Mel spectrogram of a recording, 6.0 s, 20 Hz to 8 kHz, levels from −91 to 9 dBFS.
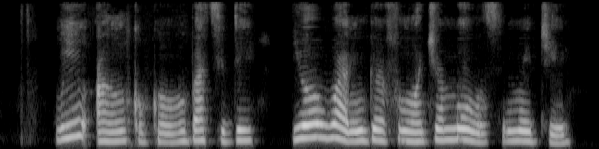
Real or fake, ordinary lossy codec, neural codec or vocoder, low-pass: fake; none; codec, 16 kHz, 1.1 kbps, Voila-Tokenizer; none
